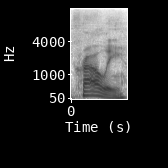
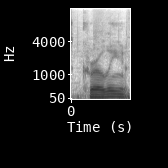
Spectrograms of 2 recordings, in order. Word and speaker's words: Crowley: Only Ozzy kept pronouncing it Crowley, rhyming it with cow. Bob Daisley, who didn't buy into the spooky rock star posturing at all, corrected him, uh it's Crowley, rhymes with holy.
